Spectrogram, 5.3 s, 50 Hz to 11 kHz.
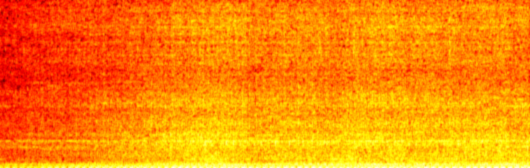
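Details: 2002 Polaris Magnum 325 4x4 ATV, bought not running and needing a carb clean, just started without choke. An even single-cylinder thump settles into a smooth idle with no misses or knocks, no smoking and no carb leaks; sounds really good.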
